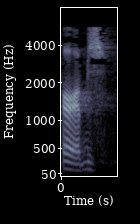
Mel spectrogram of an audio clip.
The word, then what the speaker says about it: herbs: It says, Better is a dinner of herbs, and it's not herbs, Wally, who always hassles me about silent H's. Better is a dinner of herbs where love is than a stalled ox and hatred therewith.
